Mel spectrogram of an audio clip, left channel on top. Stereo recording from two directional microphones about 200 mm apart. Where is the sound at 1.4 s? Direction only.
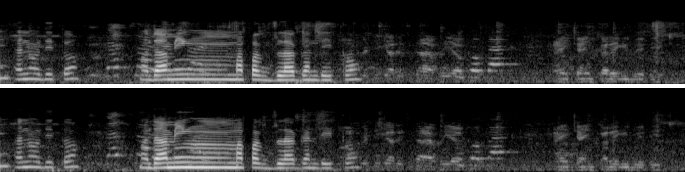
25° right (ahead or behind).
